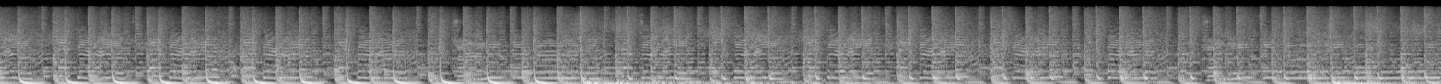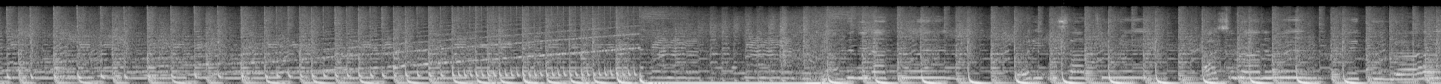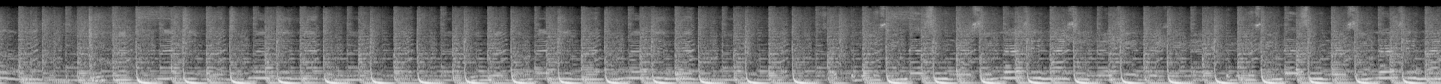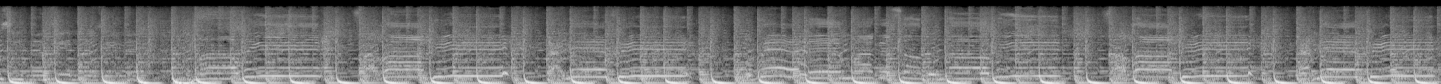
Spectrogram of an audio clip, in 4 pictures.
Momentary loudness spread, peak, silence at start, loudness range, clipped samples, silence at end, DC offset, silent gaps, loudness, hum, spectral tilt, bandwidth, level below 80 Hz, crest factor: 4 LU; 0 dBFS; 0 s; 3 LU; under 0.1%; 0 s; under 0.1%; none; -12 LUFS; none; -4.5 dB/octave; 16.5 kHz; -14 dBFS; 10 dB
